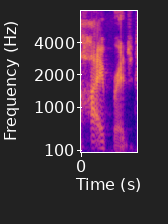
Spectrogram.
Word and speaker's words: HAIbrid: You're developing what you call hybrid algorithms. Here we mm-hmm. come on the hybrid. And that's spelled HAIbrid.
